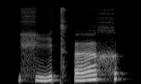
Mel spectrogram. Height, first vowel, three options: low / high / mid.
high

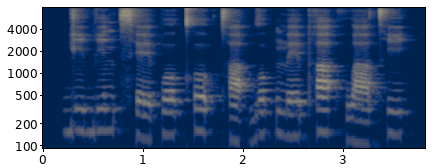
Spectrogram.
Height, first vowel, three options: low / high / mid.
high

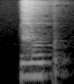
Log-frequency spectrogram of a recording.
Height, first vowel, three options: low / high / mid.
high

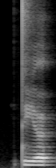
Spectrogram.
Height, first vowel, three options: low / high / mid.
high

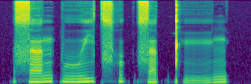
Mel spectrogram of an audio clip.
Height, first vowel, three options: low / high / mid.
low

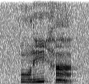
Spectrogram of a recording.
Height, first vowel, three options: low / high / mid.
mid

